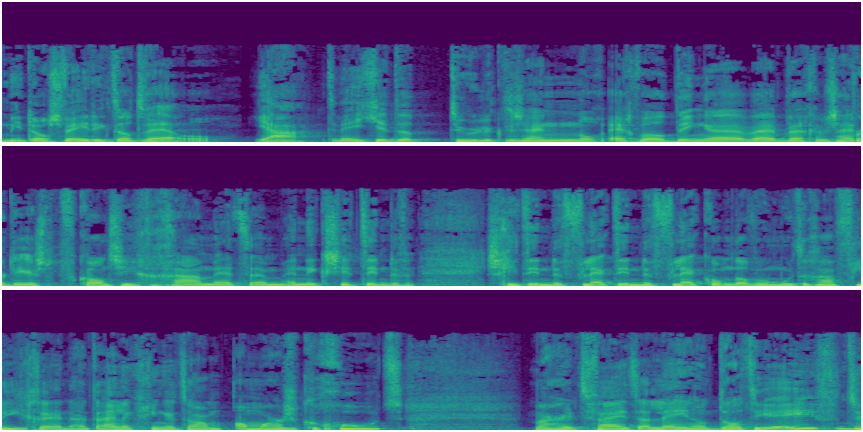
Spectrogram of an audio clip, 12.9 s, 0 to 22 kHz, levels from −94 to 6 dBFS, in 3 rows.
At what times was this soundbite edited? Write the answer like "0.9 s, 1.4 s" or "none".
4.2 s, 7.3 s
